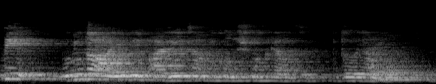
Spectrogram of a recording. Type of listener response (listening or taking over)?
taking over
